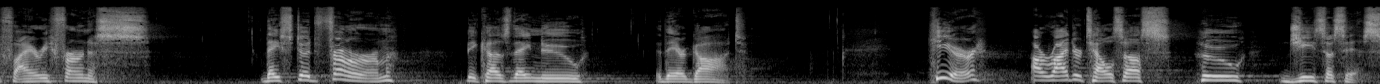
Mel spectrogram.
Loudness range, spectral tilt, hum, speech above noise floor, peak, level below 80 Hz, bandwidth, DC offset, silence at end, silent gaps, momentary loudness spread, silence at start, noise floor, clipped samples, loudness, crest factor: 6 LU; -3.5 dB/octave; none; 36 dB; 0 dBFS; -56 dBFS; 16 kHz; under 0.1%; 0 s; none; 10 LU; 0 s; -55 dBFS; under 0.1%; -18 LUFS; 20 dB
